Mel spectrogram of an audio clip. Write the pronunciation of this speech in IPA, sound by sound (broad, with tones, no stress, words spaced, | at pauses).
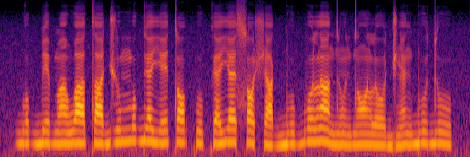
ɡo˨ɡ͡be˨bã˨ wa˨ta˨d͡ʒu˧ mo˦ɡɛ˦˨je˨˦tɔ˧ ku˨kɛ˨˦jɛ˦sɔ˧ ʃa˨ɡ͡bu˧ bo˦lã˦˨dũ˨ dɔ̃˧lo˨ d͡ʒɛ̃˨˦ɡ͡bu˦du˦˨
